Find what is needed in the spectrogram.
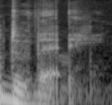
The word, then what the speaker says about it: duvet: A duvet. A duvet. It's actually my duvet. What's the most you ever paid for a duvet? – Don't say duvet. It's D-U-V-E-T. The T is silent. Duvet. – Yes. – Duvet. So why didn't they just spell it with a V-A-Y? – Well, it's French.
